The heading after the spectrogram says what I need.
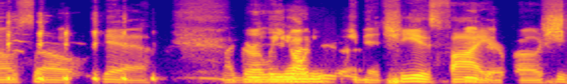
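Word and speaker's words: Fiebich: I'm pretty sure it's pronounced Feebitch.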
